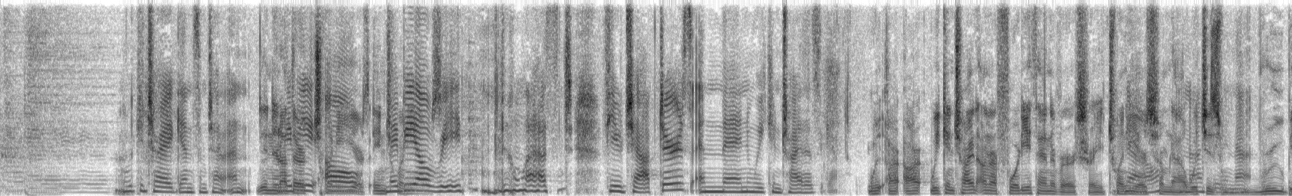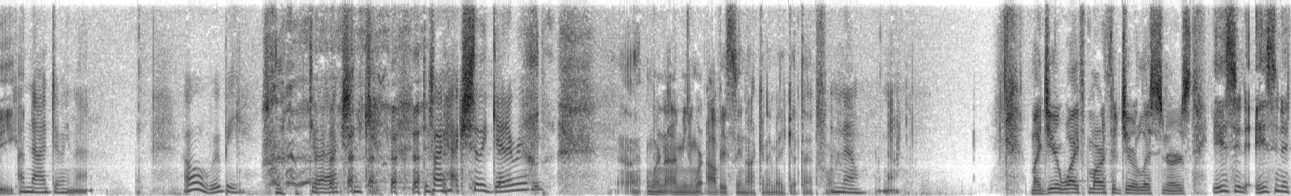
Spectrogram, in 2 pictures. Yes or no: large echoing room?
no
